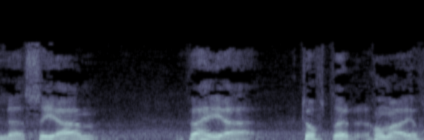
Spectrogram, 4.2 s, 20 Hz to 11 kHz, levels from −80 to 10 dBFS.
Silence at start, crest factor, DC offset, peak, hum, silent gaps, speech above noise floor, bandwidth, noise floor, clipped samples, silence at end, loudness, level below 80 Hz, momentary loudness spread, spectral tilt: 0 s; 14 dB; under 0.1%; -6 dBFS; none; none; 21 dB; 8 kHz; -40 dBFS; under 0.1%; 0 s; -19 LUFS; -62 dBFS; 22 LU; -6.5 dB/octave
